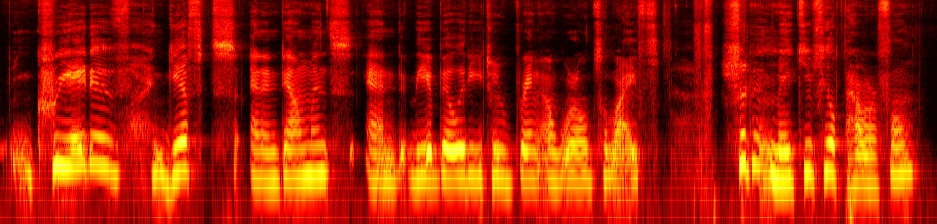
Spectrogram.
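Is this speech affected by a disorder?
Yes: cerebral palsy; wheelchair user.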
